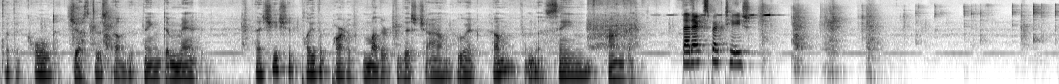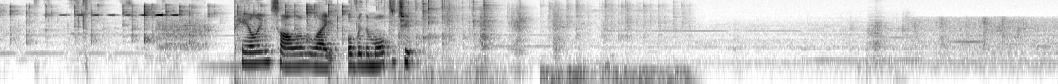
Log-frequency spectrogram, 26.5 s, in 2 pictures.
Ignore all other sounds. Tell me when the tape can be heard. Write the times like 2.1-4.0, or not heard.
0.8-1.4, 9.4-10.9, 18.8-20.2.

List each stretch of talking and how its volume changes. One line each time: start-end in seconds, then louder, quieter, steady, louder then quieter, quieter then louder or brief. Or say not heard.
0.0-9.4 steady
16.1-18.4 brief.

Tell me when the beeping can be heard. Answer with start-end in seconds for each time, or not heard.
8.2-9.7, 13.8-15.5.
